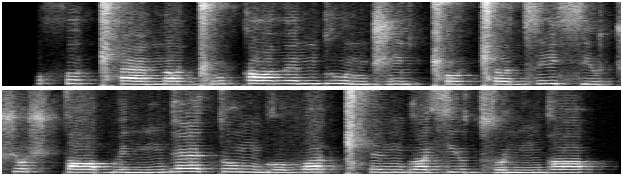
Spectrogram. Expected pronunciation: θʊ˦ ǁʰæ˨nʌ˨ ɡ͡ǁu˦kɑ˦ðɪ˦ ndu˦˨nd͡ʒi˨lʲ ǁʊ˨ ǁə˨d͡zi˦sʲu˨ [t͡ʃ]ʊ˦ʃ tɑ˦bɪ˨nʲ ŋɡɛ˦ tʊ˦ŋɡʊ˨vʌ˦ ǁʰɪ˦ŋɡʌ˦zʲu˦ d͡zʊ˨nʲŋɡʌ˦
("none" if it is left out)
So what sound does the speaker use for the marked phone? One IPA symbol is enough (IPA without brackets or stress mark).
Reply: t͡ʃ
